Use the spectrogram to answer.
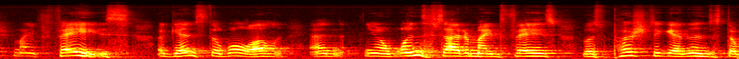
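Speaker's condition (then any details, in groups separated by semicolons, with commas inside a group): Essential tremor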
